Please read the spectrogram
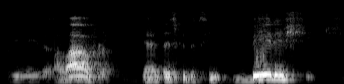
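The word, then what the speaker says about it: בְּרֵאשִׁית: Então aqui tem B, Resh, aqui esse Aleph não se pronuncia, aqui é o Shi, aqui é outra consoante que é o Yud e o Tav. Então, Bereshit. Bereshit significa no princípio.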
